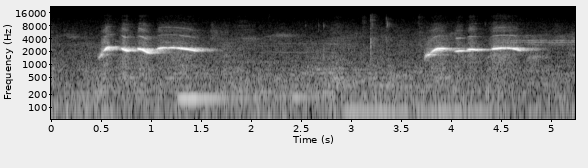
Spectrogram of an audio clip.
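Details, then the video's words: A parrot makes two bursts of warbling, whistled notes, each rising then wavering for about a second, separated by a pause, over faint low background hum. "Parrot Chirping Sounds | Natural Parrot Sounds | Parrot Calling Sounds"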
